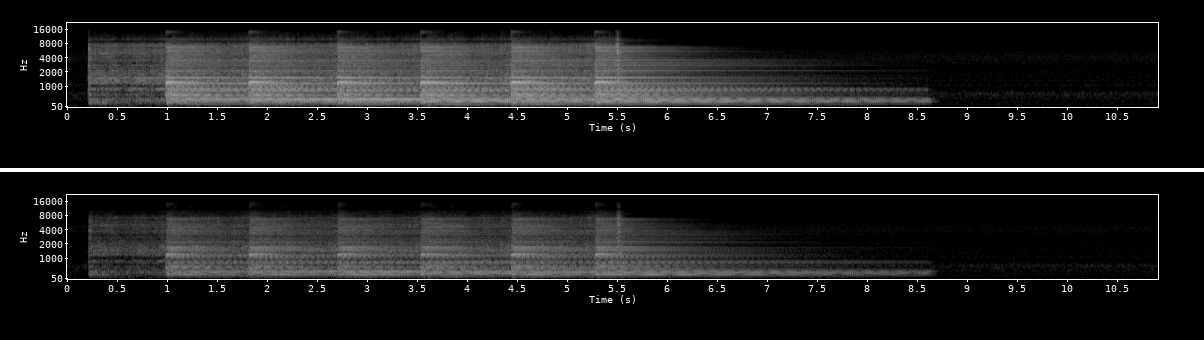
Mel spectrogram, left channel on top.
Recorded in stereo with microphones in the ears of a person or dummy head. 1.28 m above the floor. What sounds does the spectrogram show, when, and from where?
0.2 s a chime: 55° left (ahead or behind), 0.6 m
